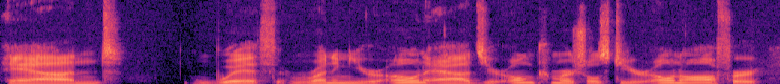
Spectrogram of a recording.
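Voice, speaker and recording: Male course instructor: slow, flat-affect, not salesy, restarts a lot; dry close-mic read. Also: clear, resonant tone, no echo, muffled recording. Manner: slow, low-key, unanimated delivery; frequent restarts and filler words. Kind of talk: recorded course lesson.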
